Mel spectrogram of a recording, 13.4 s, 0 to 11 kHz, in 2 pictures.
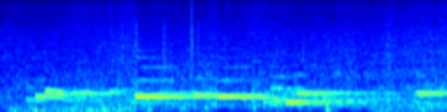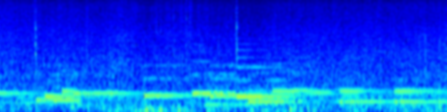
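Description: Sea water rushes and splashes steadily against a sailboat's hull at sea at 7°8′N, 50°32′W, on the 13th day of sailing from Cape Verde to French Guiana, at 1 p.m. under a hot sun, with someone steering from the stern. A continuous wash with some faint tonal sounds drifting over it. No one speaks.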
